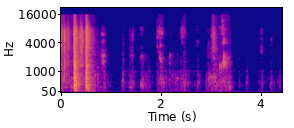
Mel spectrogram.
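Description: A person chewing a bite of an M&M's candy bar: a few loud, sharp crunches in the first half second, then quieter, scattered chewing sounds.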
